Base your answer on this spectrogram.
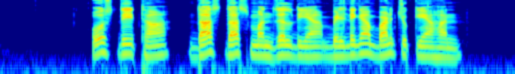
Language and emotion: Punjabi, neutral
